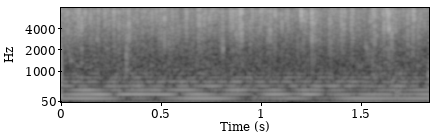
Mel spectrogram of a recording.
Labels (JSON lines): {"label": "biophony, midshipman", "recorder": "SoundTrap 500"}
